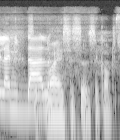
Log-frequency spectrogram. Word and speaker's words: amygdale: Puis ça s'écrit amygdale, mais c'est les fameux G muets que les scientifiques prononcent pas. Non, genre. fait que c'est l'amygdale.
